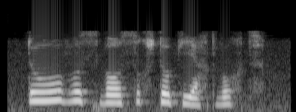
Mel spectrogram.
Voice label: "wasser", alsace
